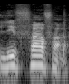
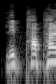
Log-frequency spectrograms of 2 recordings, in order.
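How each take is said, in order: First: The f sound is made with teeth and lip. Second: The f sound is made with both lips. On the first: The speaker calls it right. "बल्कि लिफाफा" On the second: The speaker calls it wrong. "लिफाफा नहीं"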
